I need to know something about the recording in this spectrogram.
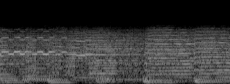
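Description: Instrumental background music with a steady beat, about two beats a second.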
